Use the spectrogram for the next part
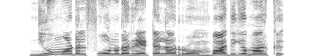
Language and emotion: Tamil, angry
